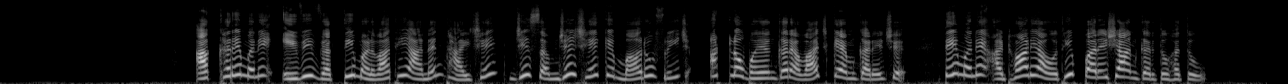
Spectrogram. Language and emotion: Gujarati, happy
